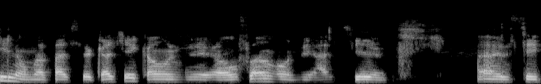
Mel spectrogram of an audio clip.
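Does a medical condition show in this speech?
Yes: dystonia.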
